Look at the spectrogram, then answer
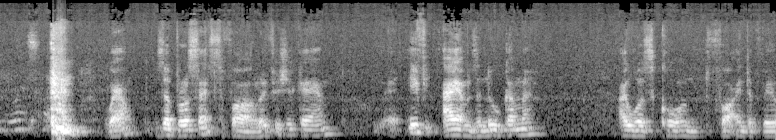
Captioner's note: coughs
